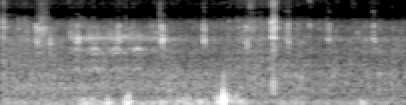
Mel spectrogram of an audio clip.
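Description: Camels browsing a tree: faint rustling and a few soft low thumps, the loudest about a second in.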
